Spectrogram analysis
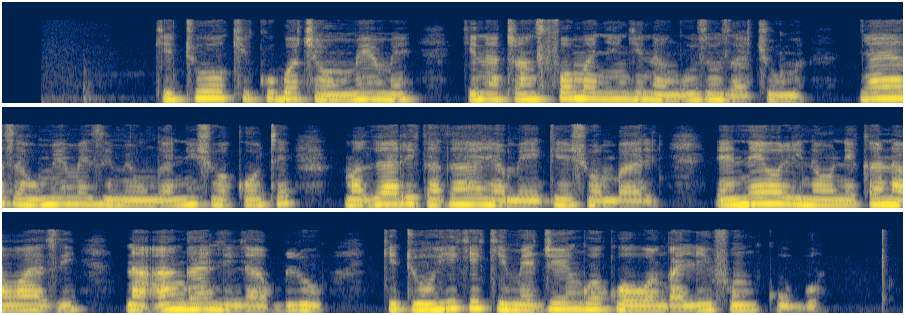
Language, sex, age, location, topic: Swahili, female, 18-24, Nairobi, government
